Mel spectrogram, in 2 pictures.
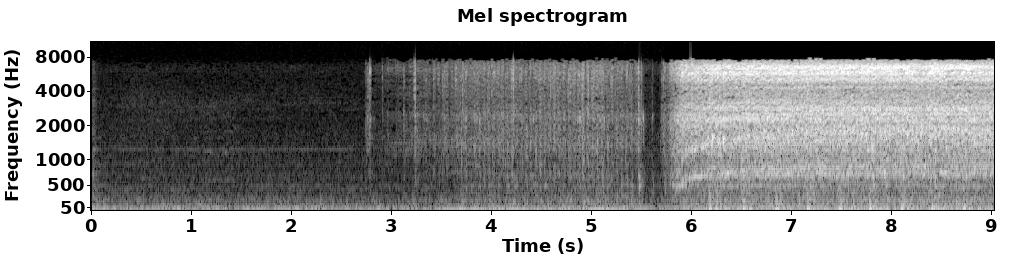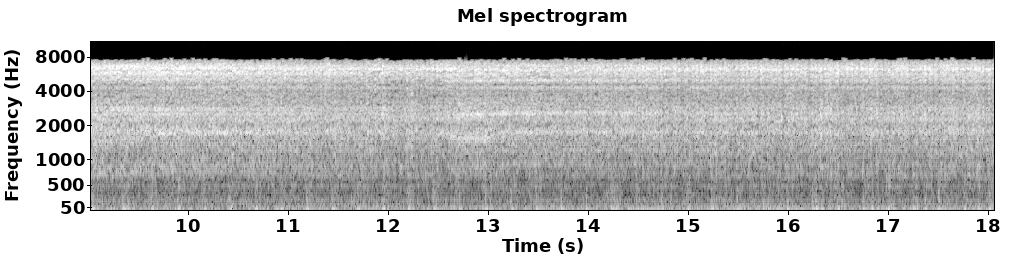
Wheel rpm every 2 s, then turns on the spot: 0, 10, 30, 170, 220, 230, 230, 230, 230.
none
